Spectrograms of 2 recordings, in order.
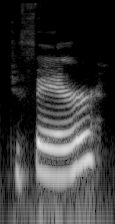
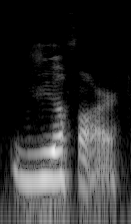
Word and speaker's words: Jaafar: His name is not Jafar or I've heard you defeat her. It It No, it's pronounced as Jaafar, just like in Aladdin.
